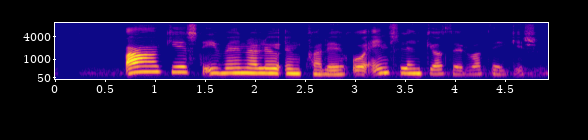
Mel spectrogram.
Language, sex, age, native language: Icelandic, male, 11, Icelandic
